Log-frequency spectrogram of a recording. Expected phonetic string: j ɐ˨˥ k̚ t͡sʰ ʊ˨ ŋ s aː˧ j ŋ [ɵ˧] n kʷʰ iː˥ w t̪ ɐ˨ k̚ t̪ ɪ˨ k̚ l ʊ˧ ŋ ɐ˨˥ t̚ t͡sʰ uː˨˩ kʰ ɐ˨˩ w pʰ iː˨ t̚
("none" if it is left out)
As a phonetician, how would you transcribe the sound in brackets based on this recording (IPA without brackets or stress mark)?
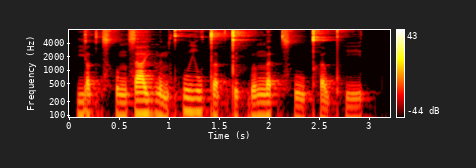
ɵ˨˩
